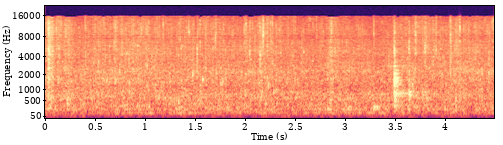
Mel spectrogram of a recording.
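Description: Steady splashing and running water in a shallow hatchery raceway, stirred by people wading and working a seine net and dip baskets among trout fingerlings. One short, sharp sound stands out about three and a half seconds in.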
